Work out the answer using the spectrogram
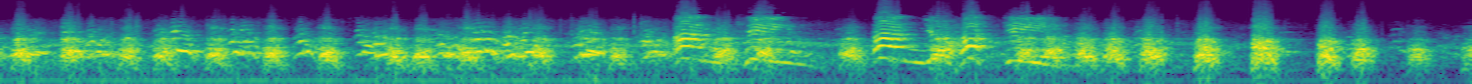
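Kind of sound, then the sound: animal, sled dogs barking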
